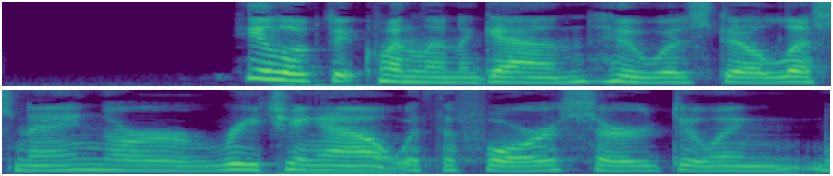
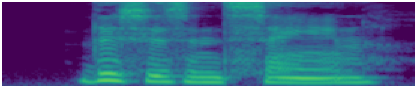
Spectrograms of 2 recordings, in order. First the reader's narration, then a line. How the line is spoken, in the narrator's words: Fennec muttered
